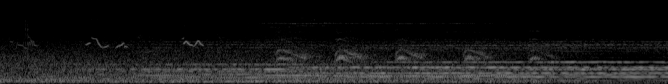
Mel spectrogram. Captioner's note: brooding music; crow cawing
